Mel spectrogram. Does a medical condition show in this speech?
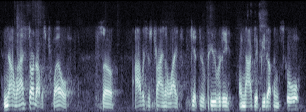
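Yes: cleft palate; congenital.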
